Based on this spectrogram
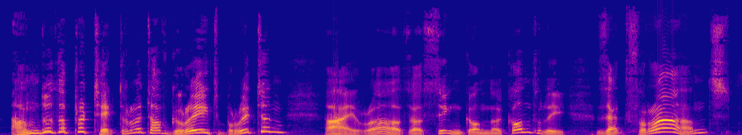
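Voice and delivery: high outraged echo, building loud on the last word; indignant disbelief. A narrator's reading. Geographer disputes the boy's answer, incredulous and affronted. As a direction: protest like an affronted French professor.

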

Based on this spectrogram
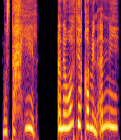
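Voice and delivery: high-pitched disbelief; astonished. A narrator's reading. Sister taking the wallet she thought forgotten, astonished. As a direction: protest in amazed disbelief. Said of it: "وقالت بتعجب".

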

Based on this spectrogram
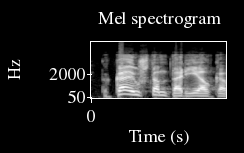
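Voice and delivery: loud, scornful retort; objecting. A narrator's reading. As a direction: cut down the idea loudly. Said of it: "возразил голос по соседству". (возражая)

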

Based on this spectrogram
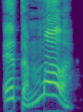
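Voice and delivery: high, loud protest; outraged high squeal; indignant. A narrator's reading. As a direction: object sharply at the top of the voice. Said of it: "возмутилась Анжела".

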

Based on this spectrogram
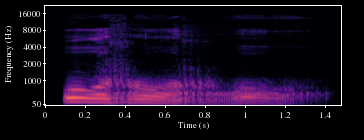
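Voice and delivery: low, slow, soft creature murmur; a shy monster says its name; creature sound. Acted. Бука, лесное существо, медленно и тихо урчит «Уруру» для Майки. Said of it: "проговорила".

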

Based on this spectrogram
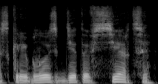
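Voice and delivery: ordinary delivery

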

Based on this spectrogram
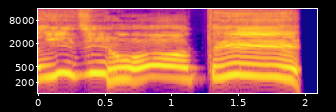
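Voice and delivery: high, long-drawn cry of despair; tearful outburst. A narrator's reading. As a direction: wail it slowly, as if bursting into sobs. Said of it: "схватился за лицо и разрыдался". (протяжный отчаянный вопль сквозь слёзы)

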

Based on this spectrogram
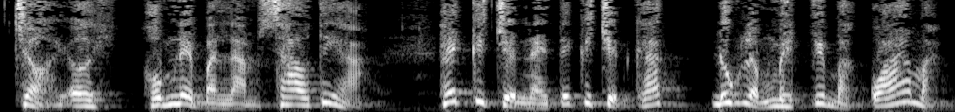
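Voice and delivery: high, fast exasperated snap; snapping in anger. A narrator's reading. Old husband scolds his clumsy wife, snapping angrily. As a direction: scold her, fed up and rushing the words. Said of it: "Ông Mai liền gắt lên".

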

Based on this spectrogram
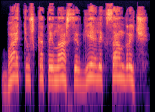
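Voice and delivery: high, loud quavering wail of joy; an old servant near tears at seeing the master's son; trembling lament. A narrator's reading. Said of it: "дрогнувшим голосом запричитал Лука".

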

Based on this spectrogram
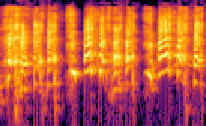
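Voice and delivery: high, taunting cackle in bursts; put-on high-pitched teasing laughter. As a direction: imitate a prankster's mocking giggle. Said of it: "cười cái kiểu ghẹo, đang chọc".

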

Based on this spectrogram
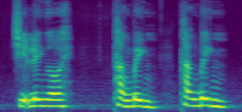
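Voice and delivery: high, loud panicked call for help; panicked cry. A narrator's reading. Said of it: "Xuân Lan hốt hoảng không nói thành câu". (hốt hoảng gọi to, giọng cao)

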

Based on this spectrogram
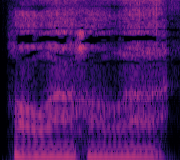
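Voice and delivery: low, soft, easy assent; amused agreement. A narrator's reading. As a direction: agree gently, on the edge of a chuckle. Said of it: "无花笑着说". (含笑低声应允)

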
